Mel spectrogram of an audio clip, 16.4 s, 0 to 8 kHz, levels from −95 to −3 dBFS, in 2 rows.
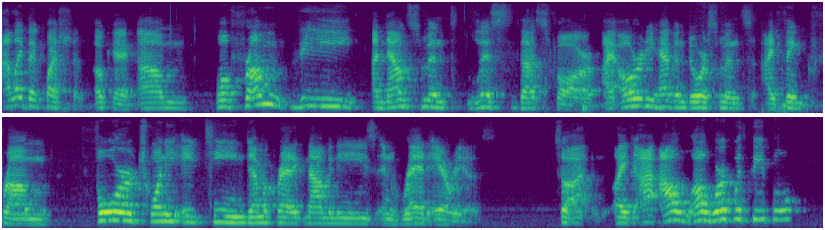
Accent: American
